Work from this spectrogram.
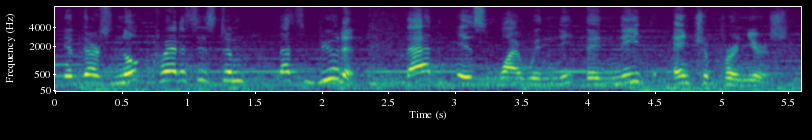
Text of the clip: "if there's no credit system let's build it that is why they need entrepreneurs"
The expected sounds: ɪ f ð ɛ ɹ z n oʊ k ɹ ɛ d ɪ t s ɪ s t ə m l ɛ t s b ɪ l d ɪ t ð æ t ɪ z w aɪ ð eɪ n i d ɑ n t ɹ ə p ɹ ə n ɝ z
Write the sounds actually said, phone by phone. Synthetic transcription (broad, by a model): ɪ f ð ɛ ɹ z n oʊ k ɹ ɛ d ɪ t s ɪ s t ə m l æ t s b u d ɪ t ð æ t ɪ z w aɪ ð eɪ n i d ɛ n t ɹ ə p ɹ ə n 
